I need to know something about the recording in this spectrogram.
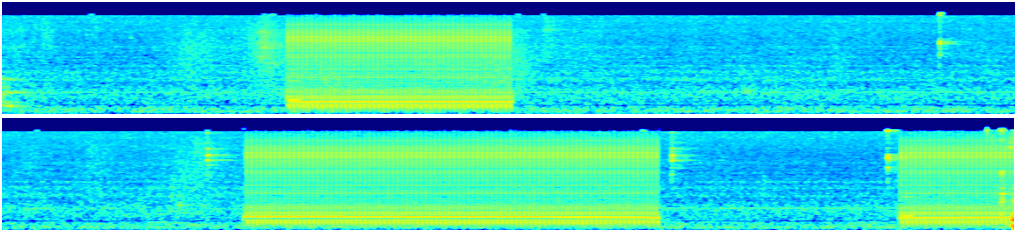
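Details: Simulated anterior vitrectomy on Eyesi virtual reality surgical simulator after posterior capsule break, continuous flow; steady droning hum switching on and off in bursts; vitrector cutting.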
